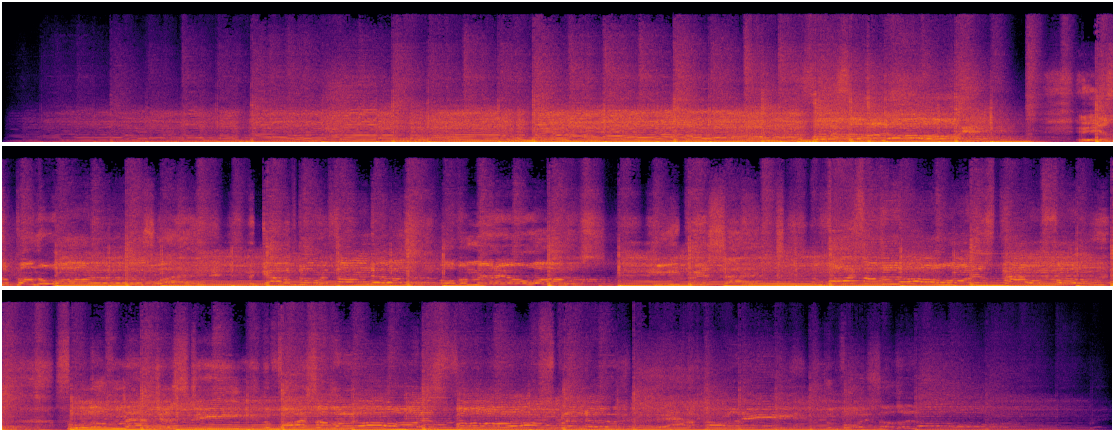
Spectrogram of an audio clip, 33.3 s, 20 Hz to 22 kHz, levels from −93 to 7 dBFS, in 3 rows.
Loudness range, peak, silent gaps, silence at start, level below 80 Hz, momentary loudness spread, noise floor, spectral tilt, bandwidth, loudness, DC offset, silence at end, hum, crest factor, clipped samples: 7 LU; -6 dBFS; none; 0.3 s; -30 dBFS; 11 LU; -49 dBFS; -4 dB/octave; over 20 kHz; -22 LUFS; under 0.1%; 0.35 s; none; 16 dB; under 0.1%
